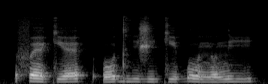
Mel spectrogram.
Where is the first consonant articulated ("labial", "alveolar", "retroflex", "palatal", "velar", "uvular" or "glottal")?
labial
